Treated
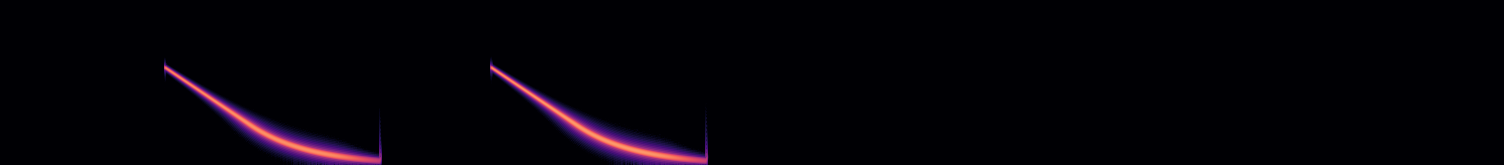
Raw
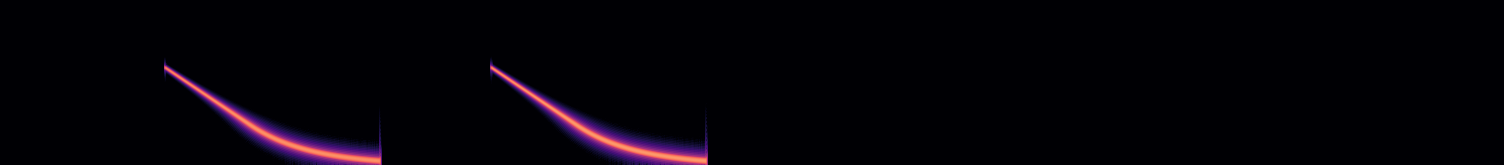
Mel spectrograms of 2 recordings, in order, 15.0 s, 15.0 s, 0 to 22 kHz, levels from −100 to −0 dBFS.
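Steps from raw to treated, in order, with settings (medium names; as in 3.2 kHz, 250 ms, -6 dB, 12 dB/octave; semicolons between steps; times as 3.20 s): high-pass 220 Hz 24 dB/octave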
